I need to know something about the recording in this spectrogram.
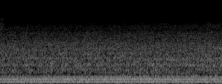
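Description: Biosafety cabinet blower running: a steady hum with a rush of air and a few low, unchanging tones.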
